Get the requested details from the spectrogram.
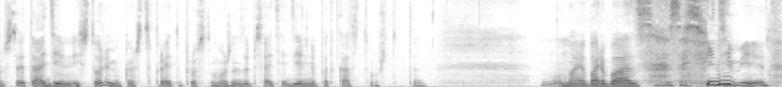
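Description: A woman's fairly high-pitched voice at a moderate pace, with ordinary pitch variation. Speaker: podcast host. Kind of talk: casual chat.

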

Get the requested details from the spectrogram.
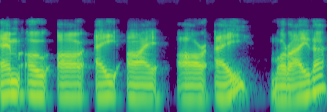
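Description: A man's medium-pitched voice with a London accent. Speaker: English teacher. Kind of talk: interview.

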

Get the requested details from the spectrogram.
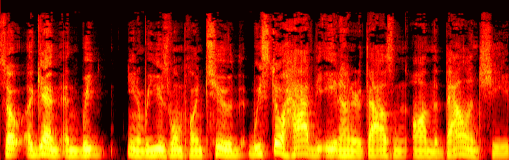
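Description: With an unremarkable speaking voice, a man talks at a medium pitch and a fairly quick pace with ordinary pitch variation in a very clean recording with a silent background. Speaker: podcast host and financial advisor. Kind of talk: casual chat.

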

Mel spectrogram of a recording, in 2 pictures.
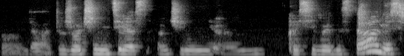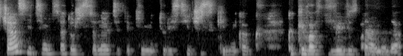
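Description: At a moderate pace, a woman with an unremarkable speaking voice talks at a medium pitch with fairly even intonation. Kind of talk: casual interview chat.

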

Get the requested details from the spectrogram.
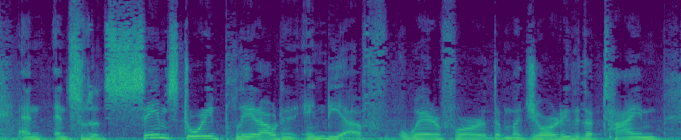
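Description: A man's pitch moves an ordinary amount as he talks through noticeable background noise. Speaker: commentator on India-US relations. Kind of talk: political talk show interview. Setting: studio.

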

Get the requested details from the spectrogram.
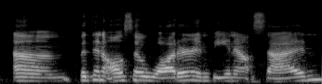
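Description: A woman's fairly low-pitched voice in a Kentucky accent, with fairly even intonation and a quiet background. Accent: Kentucky Southern. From Kentucky, Paducah. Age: 30s. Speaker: clinical counselor and life coach. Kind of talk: casual interview chat.

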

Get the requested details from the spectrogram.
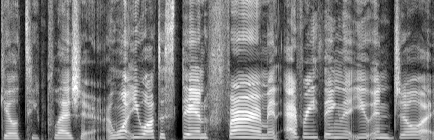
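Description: A woman with a Nashville accent speaks at a moderate pace in a high voice with fairly even intonation. The recording is very clean with a silent background, in a dry, close sound with no echo. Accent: Southern US (Nashville). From Nashville, Tennessee. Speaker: podcast host. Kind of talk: casual conversational podcast with ad reads.

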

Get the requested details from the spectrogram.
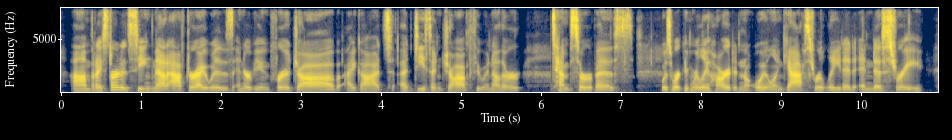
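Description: A woman with an American accent speaks at a moderate pace in a bright, sharp tone, her fairly low pitch held in a monotone, flat intonation. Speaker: sales development representative. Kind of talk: interview.

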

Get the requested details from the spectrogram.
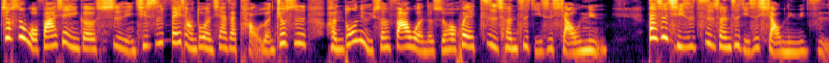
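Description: A woman talks at a moderate pace in a high voice that swings very widely in pitch. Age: 20s. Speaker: podcast guest. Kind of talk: casual chat. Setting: remote recording.

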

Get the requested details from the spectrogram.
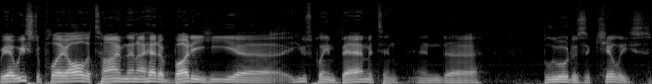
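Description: This man has a normal speaking voice, medium in pitch, with lively intonation at a fairly quick pace. The recording is very clean, with a silent background. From Nova Scotia, Canada. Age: 30s. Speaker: professional hockey player. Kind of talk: casual interview chat.

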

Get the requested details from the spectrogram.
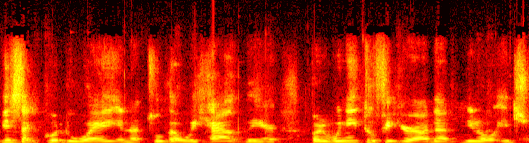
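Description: A man's fairly high-pitched voice moves at a fairly quick pace against noticeable background noise. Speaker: doctor. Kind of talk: expert interview.

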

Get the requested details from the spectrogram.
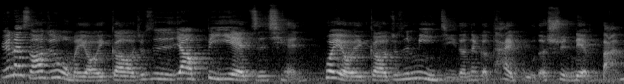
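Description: A woman speaks at a fairly quick pace with a fairly high pitch and lively intonation, her voice carrying audible room echo over noticeable background noise. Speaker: podcast co-host. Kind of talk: casual chat.

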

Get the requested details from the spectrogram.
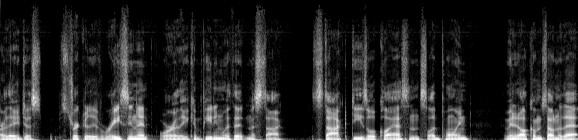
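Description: Monotone and flat, a man speaks at a fairly quick pace. The sound is dry and close, with no echo. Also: medium pitch for a man. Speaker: fabricator and turbo builder. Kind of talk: casual shop chat.

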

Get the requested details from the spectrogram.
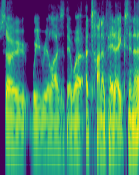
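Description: A man speaks at a fairly low pitch with a bright, sharp tone against a quiet background. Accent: Australian. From Australia. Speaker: content agency founder. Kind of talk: interview.

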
